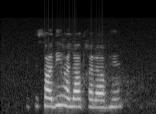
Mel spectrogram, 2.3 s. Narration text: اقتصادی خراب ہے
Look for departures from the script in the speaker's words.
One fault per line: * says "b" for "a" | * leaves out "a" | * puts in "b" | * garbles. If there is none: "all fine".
* puts in "حالت"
